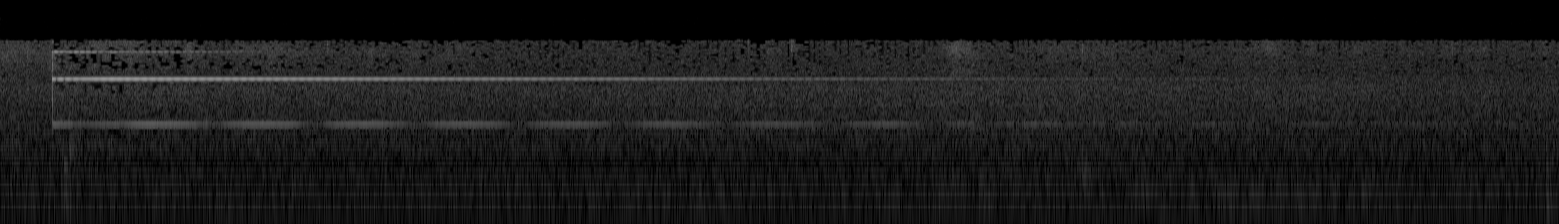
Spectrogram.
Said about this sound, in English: So just take a moment, just close your eyes and listen to the sound of the bell. And let the sound of the bell be an invitation to pause and to sense the difference between thinking and being here.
